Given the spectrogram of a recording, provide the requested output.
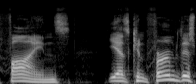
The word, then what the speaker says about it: Fiennes: The first name Ralph uses the Old English pronunciation Rafe, and the last name Fiennes is, Fiennes is pronounced Fines.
